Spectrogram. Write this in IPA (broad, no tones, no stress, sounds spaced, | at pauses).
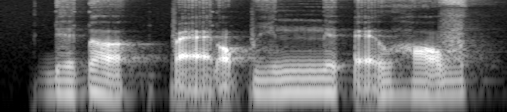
ɠ ɪ ɗ ʌ | p æ̰ ɾ ɔ̰ p i nː ɪ ʔ ɛ̰ u̯ ɦ ɔ v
